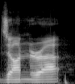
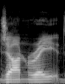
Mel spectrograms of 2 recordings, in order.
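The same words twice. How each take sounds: First: "genre" with final ah vowel; second variant of "genre", said John-raa. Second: "genre" with final ay vowel; first variant of "genre", said John-ray. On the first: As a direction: end "genre" on an open raa. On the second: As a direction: end "genre" on a ray sound. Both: Shown as a demonstration. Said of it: "कुछ लोग genre भी बोलते हैं".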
